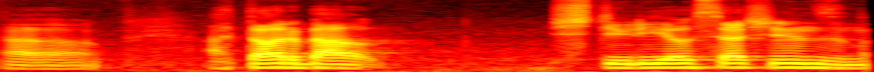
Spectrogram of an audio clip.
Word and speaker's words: Cession: 90 of the time people get it right session um I would say it's it's pretty Universal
